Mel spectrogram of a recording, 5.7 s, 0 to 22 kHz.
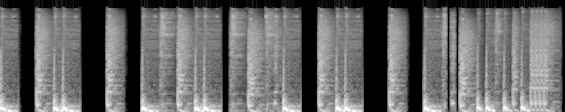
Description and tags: break beats loops 170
